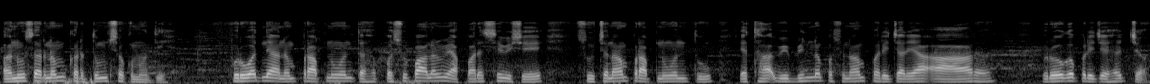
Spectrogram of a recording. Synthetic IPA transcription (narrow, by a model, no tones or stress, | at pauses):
ənusəɾɳəmkəɾt̪uːmɕəknot̪i | puɾʋəd̪njanəmpɾapnuʋənt̪əɦpəɕupalənʋjapaɾəseʋiɕəjesut͡ɕənampɾapnuʋənt̪ujɐt̪ʰaʋibʱinːəpəsunampəɾit͡ɕaɾjaʔaɾɾoɡəpəɾit͡ɕəjɦətt͡ɕə̰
